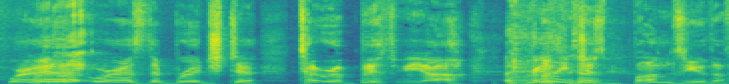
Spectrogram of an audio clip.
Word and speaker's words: Terabithia: Why did you say it like Gandalf? – Terabithia. – Because I think it sounds... Bridge to Terabithia. – So Bridge to Terabithia. – I think that's the better pronunciation, but...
